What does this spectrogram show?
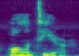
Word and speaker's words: volunteer: Volunteer. Trọng âm dần chữ thứ 3 các bạn nha.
